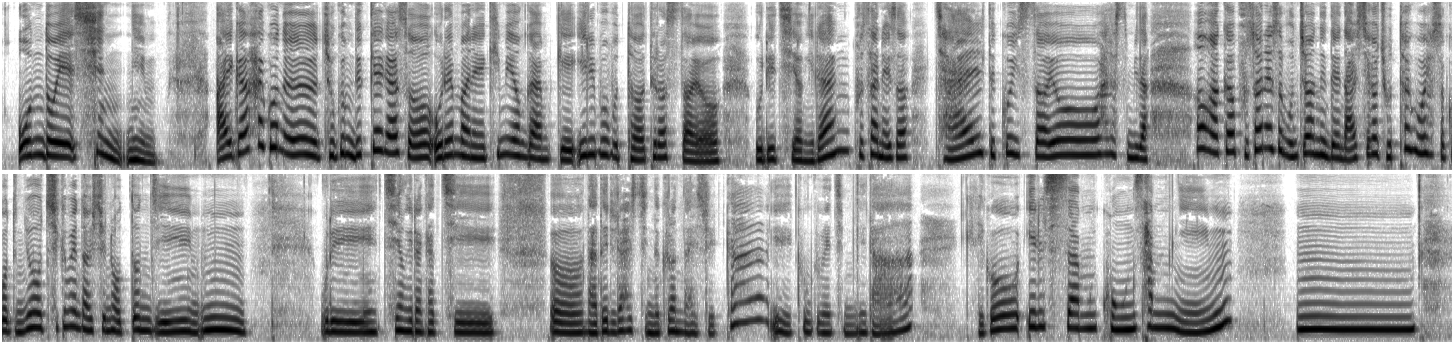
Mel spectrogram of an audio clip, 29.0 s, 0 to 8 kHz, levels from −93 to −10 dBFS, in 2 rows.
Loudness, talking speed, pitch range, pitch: -14 LUFS, 255 characters per minute, 190-270 Hz, 225 Hz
